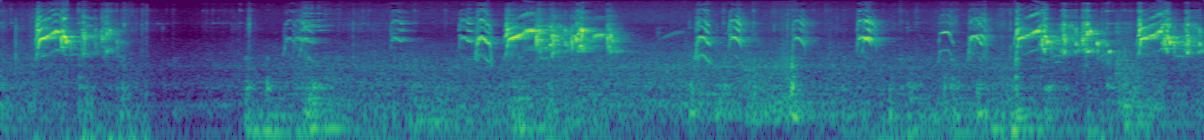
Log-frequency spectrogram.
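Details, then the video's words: Brown-eared bulbuls crowding to feed and competing for food; nearly continuous overlapping shrill, wavering squeals from several birds, with heavy low rumbling and bumps beneath. "직박구리 왼발장애 불구하고 먹이경쟁 동참"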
